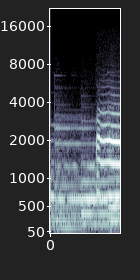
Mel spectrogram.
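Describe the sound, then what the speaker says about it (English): A cat in the horror video game Corpse Party: Book of Shadows gives a single drawn-out meow that rises in pitch and loudness, heard alone. "Oh, of course it's the cat, goddamn cat"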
